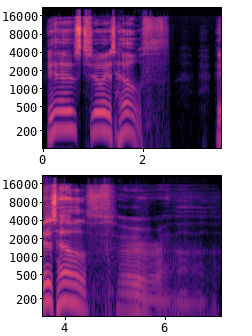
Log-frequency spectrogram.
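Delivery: put-on very high, slow, wobbling drunk outrage; a sloshed friend refusing, dragging every word; high drawn-out drunk indignation; drunken protest. Drunk Caderousse toasting again.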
